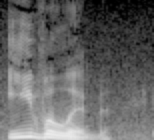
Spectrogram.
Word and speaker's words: Evelyn: The first name is pronounced with a long E, as in Eve. Evelyn. It is generally pronounced like this when it's a man's name.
